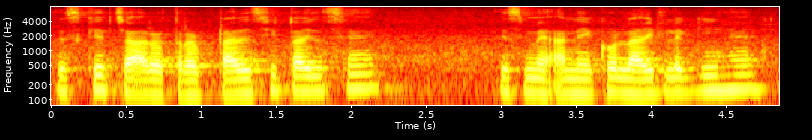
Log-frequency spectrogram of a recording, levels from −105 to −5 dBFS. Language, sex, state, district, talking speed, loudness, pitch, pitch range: Hindi, male, Uttar Pradesh, Lucknow, 150 wpm, -18 LUFS, 140 Hz, 130-155 Hz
